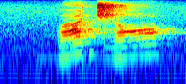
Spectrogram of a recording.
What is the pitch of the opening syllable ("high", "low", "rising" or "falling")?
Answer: rising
